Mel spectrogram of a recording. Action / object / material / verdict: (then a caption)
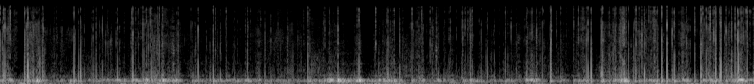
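scrape / microphone head covered in plastic rhinestones, scratched with long nails / plastic rhinestones / none. A fist-sized round microphone head covered in plastic rhinestones and beads is scratched from both sides with very long acrylic nails. Dense, rapid clicking and scraping comes through close and crackly, over a steady low hum and rumble that carries most of the energy. The scratching runs continuously and unevenly, with brief sharp ticks throughout.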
